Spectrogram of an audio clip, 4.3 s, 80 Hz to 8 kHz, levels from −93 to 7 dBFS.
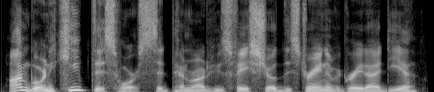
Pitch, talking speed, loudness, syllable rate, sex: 115 Hz, 235 wpm, -17 LUFS, 5.5 syllables/s, male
